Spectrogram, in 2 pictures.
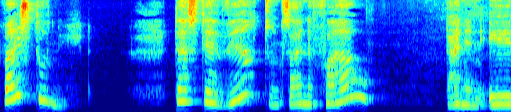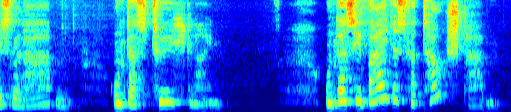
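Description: A woman voicing an impatient fairy who scolds loudly in a high voice. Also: very animated, slow, in a whisper, heavily acted. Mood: scolding. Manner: high, loud, reproachful.

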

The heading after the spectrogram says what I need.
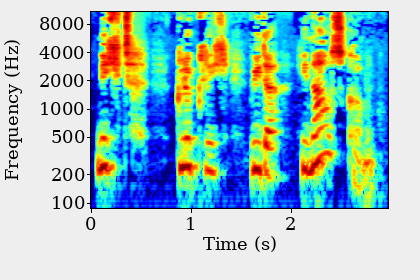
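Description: A woman's voice: lively intonation, slightly rough, heavily acted. A woman voicing a timid but brave young girl in a fairy tale. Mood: hushed, resigned. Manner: high and quick when alarmed, hushed when resigned.

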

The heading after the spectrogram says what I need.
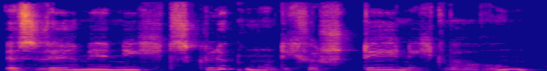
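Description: A woman voicing a poor, simple-minded fairy-tale man who shouts in a high, eager voice. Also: takes it slowly. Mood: sad.

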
